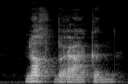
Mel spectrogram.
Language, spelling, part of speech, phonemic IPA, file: Dutch, nachtbraken, verb, /ˈnɑxtˌbraː.kə(n)/, Nl-nachtbraken.ogg
- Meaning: to stay up late at night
